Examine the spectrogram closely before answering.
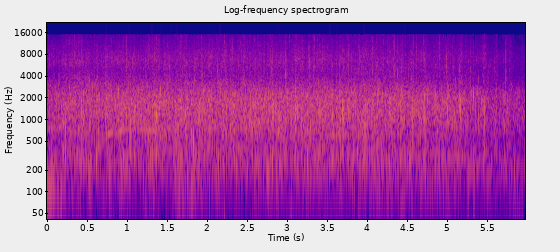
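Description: A crowd applauds steadily, a dense, even wash of many hands clapping at a constant loud level for several seconds, easing slightly toward the end.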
